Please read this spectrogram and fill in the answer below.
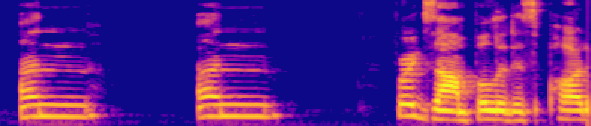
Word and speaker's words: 恩: It is pronounced un.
